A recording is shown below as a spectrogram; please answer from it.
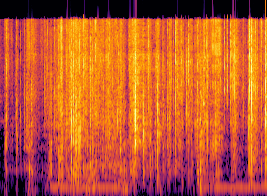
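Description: Inflated latex modelling balloons rubbing and squeaking against each other and the hands as a long black balloon is twisted and wrapped around yellow balloon bubbles, in quick irregular bursts.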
